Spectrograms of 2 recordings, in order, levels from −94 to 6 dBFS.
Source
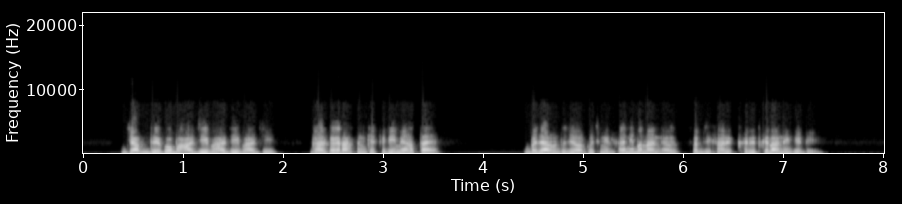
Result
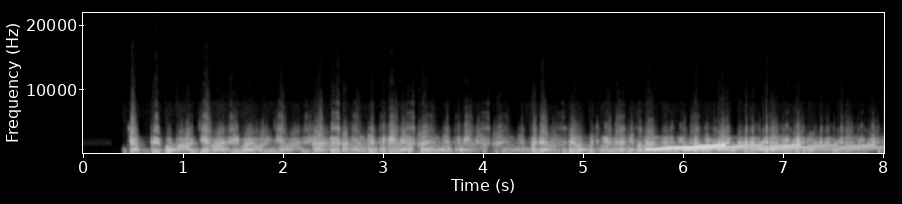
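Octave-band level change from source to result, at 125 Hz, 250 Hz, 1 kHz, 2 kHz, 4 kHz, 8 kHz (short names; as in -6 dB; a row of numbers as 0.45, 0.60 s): under -40 dB, -16.0 dB, +8.5 dB, -3.0 dB, +1.5 dB, n/a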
